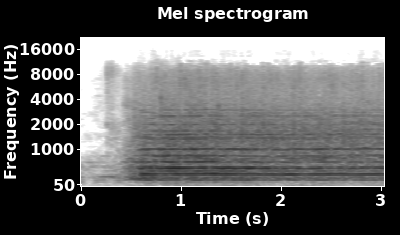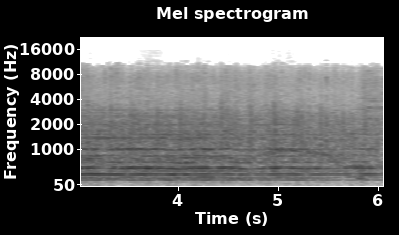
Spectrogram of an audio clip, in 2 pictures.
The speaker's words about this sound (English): Prolonged applause for Albert in F with the Huddersfield King James Music Theatre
